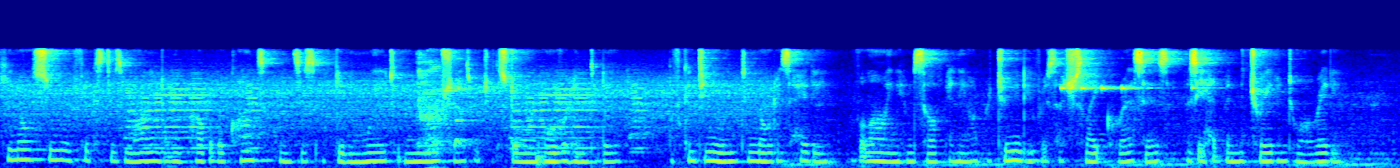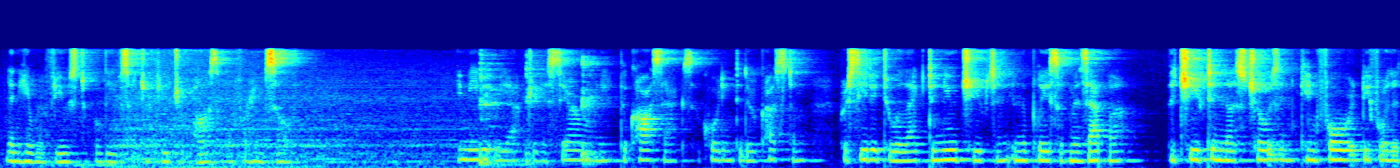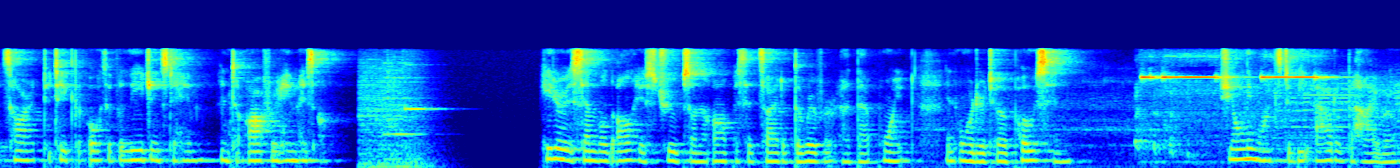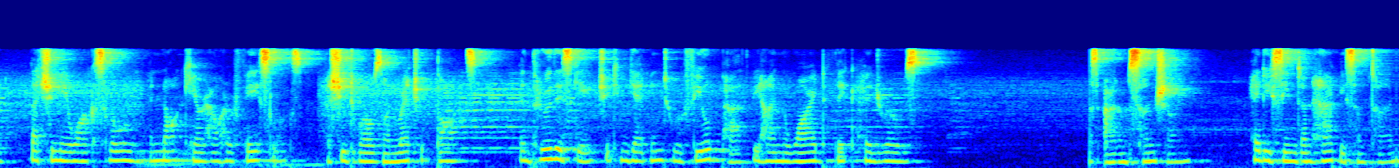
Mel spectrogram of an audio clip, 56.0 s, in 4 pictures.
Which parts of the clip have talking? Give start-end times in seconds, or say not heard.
0.1-17.0, 18.6-31.3, 33.5-38.9, 40.2-51.4, 52.9-54.0, 54.5-55.9.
